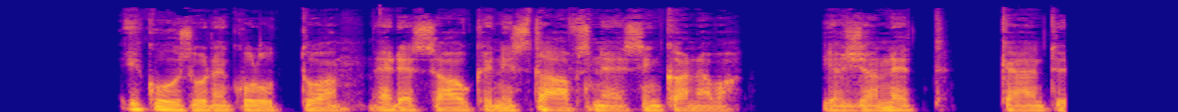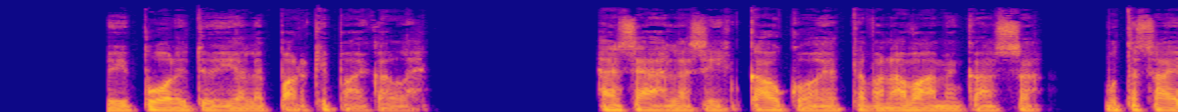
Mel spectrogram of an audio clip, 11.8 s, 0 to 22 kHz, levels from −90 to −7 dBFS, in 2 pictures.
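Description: At 5.33 s the player's buffer runs dry: it has played everything downloaded so far and must halt until more audio arrives. The result is a rebuffering stall, a sudden cut to silence lasting until 6.44 s. When playback resumes, the sound picks up exactly where it broke off, with nothing skipped or repeated. No content is lost, but the gap adds about 1.1 s to the running time.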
